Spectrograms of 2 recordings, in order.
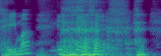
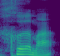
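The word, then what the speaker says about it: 盒马: Another thing that happened is a shop You might think this is HEMA. There were quite a few journalists at the time that thought that HEMA was becoming active in China, but in Chinese you actually pronounce it Gema, and it's wordplay on the Chinese word for hippo.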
